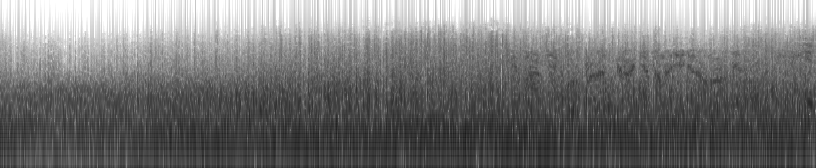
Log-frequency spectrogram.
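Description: Soyuz rocket's first stage, its four strap-on boosters and single core engine firing during the climb just after liftoff: a dense, steady noise that grows louder over the first few seconds and then holds.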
